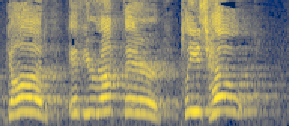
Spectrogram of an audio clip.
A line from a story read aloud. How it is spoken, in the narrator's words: yelled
